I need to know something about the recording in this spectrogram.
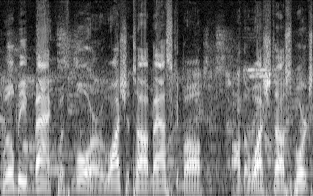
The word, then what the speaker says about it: Ouachita: University back in Texas everybody pronounces it Wichita but really it's Ouachita Washington how would you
